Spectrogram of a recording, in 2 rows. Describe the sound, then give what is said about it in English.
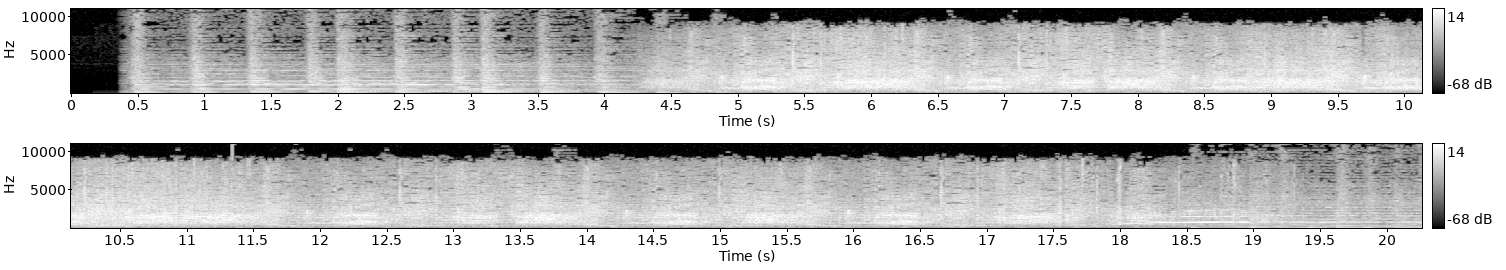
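A large crowd of demonstrators in Paris, protesting after the massacre of 12 people at the satirical paper Charlie Hebdo, chants "I am Charlie" loudly and rhythmically in unison, the repeated phrases rising and falling over a dense wash of voices, after a brief stretch of music at the start. “Demonstrators in Paris demonstrating after the massacre of 12 people at a satirical paper called Charlie Hebdo. They're chanting, "I am Charlie."”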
